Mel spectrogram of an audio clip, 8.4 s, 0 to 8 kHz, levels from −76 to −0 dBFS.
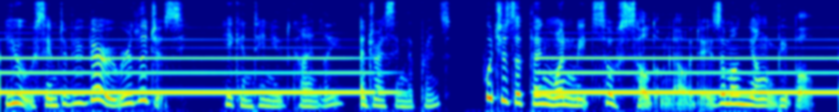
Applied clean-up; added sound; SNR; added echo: none; Wind instrument, woodwind instrument; -1 dB; none.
